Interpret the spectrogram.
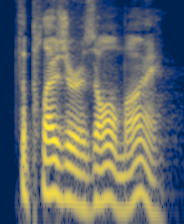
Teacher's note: Emphasize pleasure and mine to convey sincerity and warmth. Use a steady and calm tone to reflect genuine appreciation.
